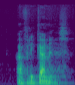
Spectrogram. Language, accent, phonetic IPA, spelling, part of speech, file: Catalan, Valencia, [a.fɾiˈka.nes], africanes, adjective / noun, LL-Q7026 (cat)-africanes.wav
- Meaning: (adjective) feminine plural of africà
